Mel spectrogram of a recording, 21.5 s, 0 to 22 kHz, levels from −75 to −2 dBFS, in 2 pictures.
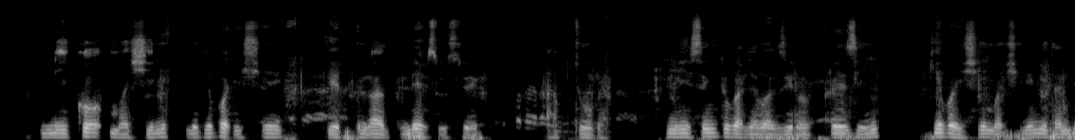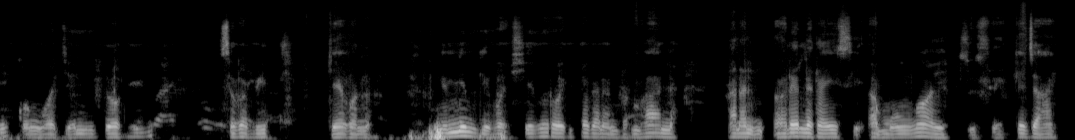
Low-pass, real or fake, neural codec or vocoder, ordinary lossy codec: none; fake; codec, 44.1 kHz, 7.8 kbps, DAC; none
